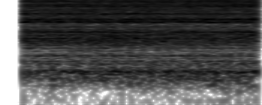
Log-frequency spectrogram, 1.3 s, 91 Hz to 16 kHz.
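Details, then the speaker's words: Blackmagic Design HyperDeck Studio Pro 2 gives a harsh, steady rushing whir from power-on as its failed main CPU cooling fan grinds; the unit does not boot, and the owner suspects a failed boot flash. "well what i have here is a pair of black magic design hyperdex studio pro 2 units and if you can't hear the wonderful grinding noise apparently both these have fans that have failed and they both appear to be dead which is fantastic"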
